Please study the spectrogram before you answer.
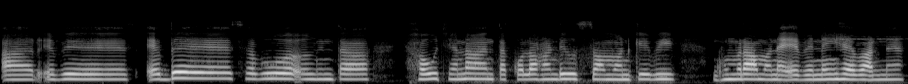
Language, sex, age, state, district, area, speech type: Odia, female, 45-60, Odisha, Kalahandi, rural, spontaneous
